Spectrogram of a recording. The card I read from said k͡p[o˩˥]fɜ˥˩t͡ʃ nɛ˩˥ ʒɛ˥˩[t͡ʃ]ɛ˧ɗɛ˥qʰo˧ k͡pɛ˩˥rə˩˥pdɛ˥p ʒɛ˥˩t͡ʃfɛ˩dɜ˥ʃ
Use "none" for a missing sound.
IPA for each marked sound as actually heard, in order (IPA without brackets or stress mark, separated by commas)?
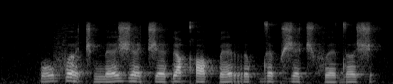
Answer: o˩˥, t͡ʃ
